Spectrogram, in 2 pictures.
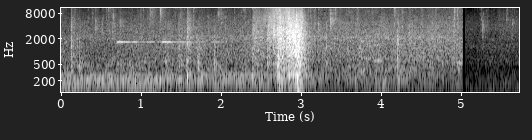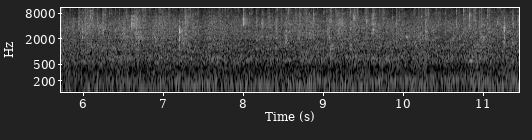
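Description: Steady rain falling, with individual drops ticking. A brief loud rush of noise swells and fades about three seconds in, and about five seconds in the sound drops suddenly to a quieter rain.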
